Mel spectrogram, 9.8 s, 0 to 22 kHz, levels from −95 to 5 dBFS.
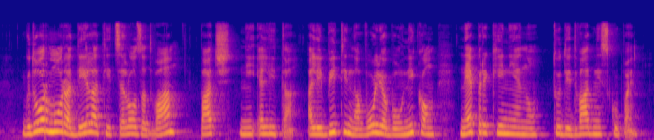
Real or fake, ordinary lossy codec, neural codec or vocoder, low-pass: real; none; none; 10.8 kHz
